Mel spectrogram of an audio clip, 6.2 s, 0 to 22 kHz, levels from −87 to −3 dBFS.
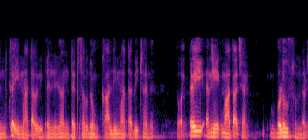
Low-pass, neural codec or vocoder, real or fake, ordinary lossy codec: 7.2 kHz; codec, 24 kHz, 1.5 kbps, HILCodec; fake; MP3, 48 kbps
